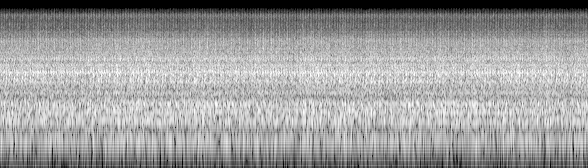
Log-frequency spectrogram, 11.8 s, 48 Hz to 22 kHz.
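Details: 2005 Land Rover Defender 2.5 turbodiesel, manual, 4WD, 92,000 km, on lift in fourth gear, front right hub: steady drivetrain drone with light uneven clicking around a hundred per minute; hub turns normally, cause unknown.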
